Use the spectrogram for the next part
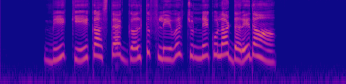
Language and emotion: Dogri, fearful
